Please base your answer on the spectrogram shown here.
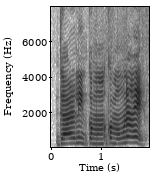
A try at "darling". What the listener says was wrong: Sí, abre la boca un poco más. Estás un poco cerrada. Darling.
